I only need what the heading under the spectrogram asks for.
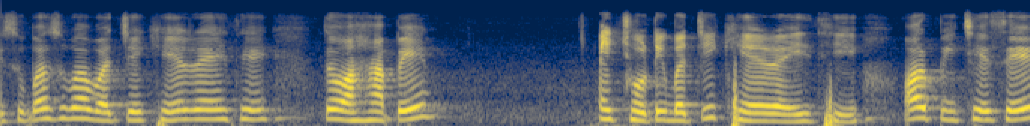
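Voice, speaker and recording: A woman's voice: medium pitch, fairly bright tone. A woman telling a love story in a casual spoken way, loose and full of fillers. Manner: loose, with many fillers and restarts. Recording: dull lo-fi recording.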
